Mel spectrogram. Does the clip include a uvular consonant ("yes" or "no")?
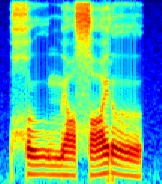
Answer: yes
